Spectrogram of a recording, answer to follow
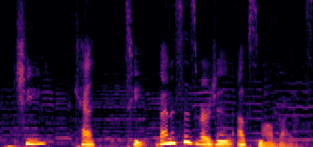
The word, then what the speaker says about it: cicchetti: This is where we discovered Cicchetti, pronounced Chzhed, Cicchetti, Venice's version of small bites.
